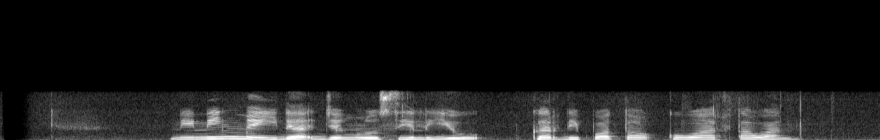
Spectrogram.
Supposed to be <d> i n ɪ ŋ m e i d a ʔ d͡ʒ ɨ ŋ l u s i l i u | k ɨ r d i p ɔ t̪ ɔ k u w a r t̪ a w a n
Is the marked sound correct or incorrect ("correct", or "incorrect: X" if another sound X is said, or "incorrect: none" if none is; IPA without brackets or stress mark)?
incorrect: n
